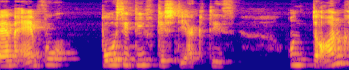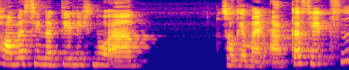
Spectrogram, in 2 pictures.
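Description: High-pitched woman's voice with an Austrian accent, ordinary pitch variation, and a moderate pace broken by long, frequent pauses, with big swings in loudness. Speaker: mental trainer and kinesiologist. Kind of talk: interview.

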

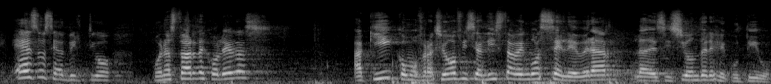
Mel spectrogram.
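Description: Over noticeable background noise and audible room echo, a woman with a fairly high pitch speaks at a moderate pace with lively intonation. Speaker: legislator. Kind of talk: press statement. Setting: press conference.

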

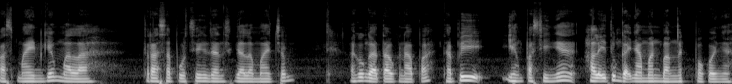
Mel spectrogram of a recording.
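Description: Recorded dry and close with no echo, a man speaks at a fairly high pitch in a dark, mellow tone. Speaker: podcaster. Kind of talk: casual solo monologue. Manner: casual, conversational.

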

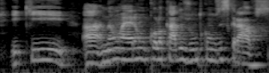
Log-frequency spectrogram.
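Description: With noticeable background noise and audible room echo, a man with a fairly high pitch talks at a moderate pace. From Brazil, Campo Grande, Mato Grosso do Sul. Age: 20s. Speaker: law student. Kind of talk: podcast interview. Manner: halting.

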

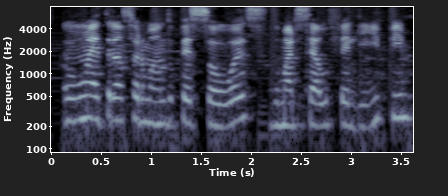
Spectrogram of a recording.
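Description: A woman's medium-pitched voice is heard through noticeable background noise. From Rio Grande do Sul, Brazil. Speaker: HR business partner. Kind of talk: interview.

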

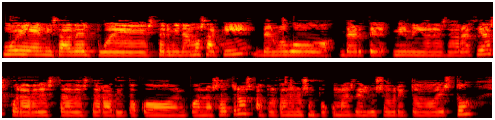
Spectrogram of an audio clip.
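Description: A woman's ordinary speaking voice, fairly high in pitch, at a moderate pace with hardly any pauses, fairly even intonation and big swings in loudness. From Spain, Madrid. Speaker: lawyer and podcast host. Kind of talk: interview.

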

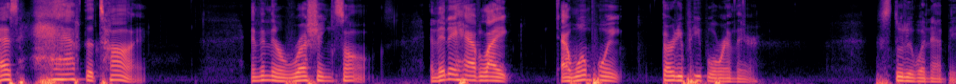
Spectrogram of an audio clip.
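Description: Long, frequent pauses and ordinary pitch variation in a dry, close sound with no echo. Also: man, fairly high pitch for a man, fairly slow pace. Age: 30s. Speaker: podcast co-host, studio manager. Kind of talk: casual chat.

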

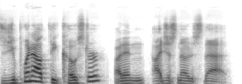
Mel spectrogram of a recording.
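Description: This man has a medium pitch and an ordinary speaking voice, talking at a moderate pace over a quiet background. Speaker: podcast co-host. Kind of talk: casual chat.

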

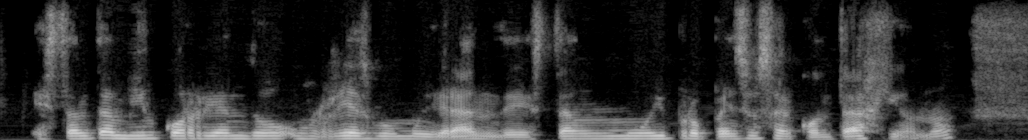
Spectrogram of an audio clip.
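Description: The man's pitch sits fairly high, and his tone is dark and mellow. He talks at a fairly slow pace in a dry, close sound with no echo. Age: 30s. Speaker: photojournalist. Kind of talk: interview. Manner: halting.

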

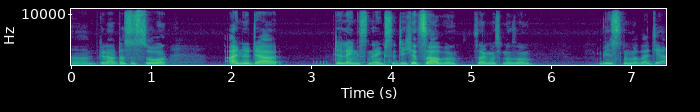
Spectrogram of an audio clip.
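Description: Over a very clean recording with a silent background, a woman speaks at a fairly high pitch and a moderate pace, her intonation monotone and flat, with long, frequent pauses. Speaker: podcast co-host. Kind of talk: casual chat. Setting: separate rooms. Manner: halting.

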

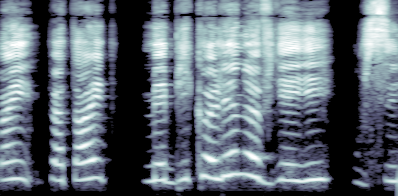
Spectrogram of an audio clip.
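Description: In a very clean recording with a silent background and a dry, close sound with no echo, a woman uses a raised, projected voice of extremely high pitch, bright, sharp tone and fairly slow pace. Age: 30s. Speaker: photographer. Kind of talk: casual chat.

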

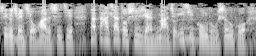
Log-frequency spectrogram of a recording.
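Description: A man talks at a fairly quick pace with lively intonation. His medium-pitched voice is somewhat breathy. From Malaysia. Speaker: lecturer and TV host. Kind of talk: talk show discussion.

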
